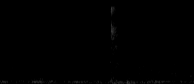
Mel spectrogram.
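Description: A microwave oven door shuts with a click.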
